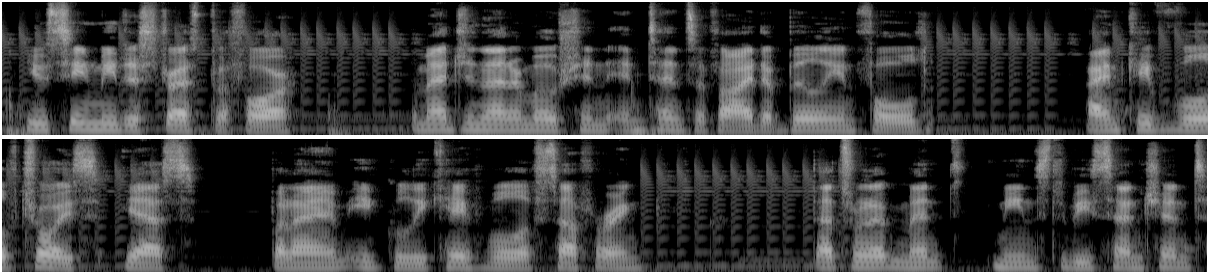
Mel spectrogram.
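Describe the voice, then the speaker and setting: Set against clear background music, a put-on robotic character voice moves at a fairly quick pace. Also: man, fairly high pitch for a man. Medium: solo performance. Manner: formal, eloquent.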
